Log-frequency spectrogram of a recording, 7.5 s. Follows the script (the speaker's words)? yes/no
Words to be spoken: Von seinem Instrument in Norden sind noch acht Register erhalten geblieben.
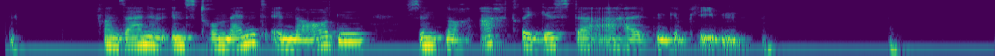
yes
